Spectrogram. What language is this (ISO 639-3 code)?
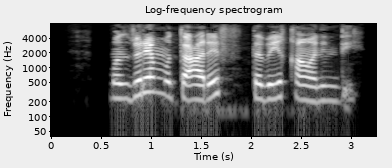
pus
